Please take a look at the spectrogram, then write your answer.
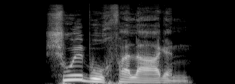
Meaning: dative plural of Schulbuchverlag
- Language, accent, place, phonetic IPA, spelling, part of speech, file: German, Germany, Berlin, [ˈʃuːlbuːxfɛɐ̯ˌlaːɡn̩], Schulbuchverlagen, noun, De-Schulbuchverlagen.ogg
